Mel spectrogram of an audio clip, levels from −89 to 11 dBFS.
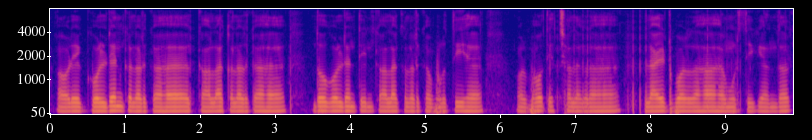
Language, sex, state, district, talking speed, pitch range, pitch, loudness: Hindi, male, Bihar, Purnia, 195 wpm, 115-120 Hz, 115 Hz, -26 LUFS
